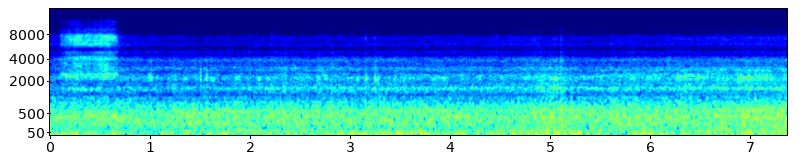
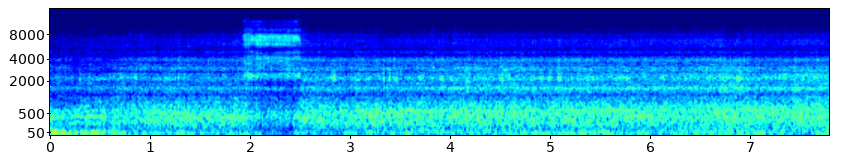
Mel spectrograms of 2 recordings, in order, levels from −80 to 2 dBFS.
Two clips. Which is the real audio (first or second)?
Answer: second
